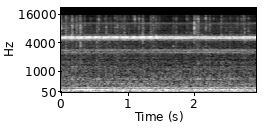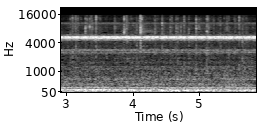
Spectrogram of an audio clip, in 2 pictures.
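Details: Post-storm crickets producing a constant high, ringing trill, accompanied by the low, steady hum of an air conditioner and a few faint clicks.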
